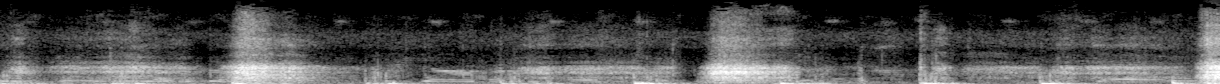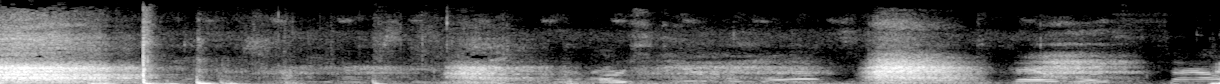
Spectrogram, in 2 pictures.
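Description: A person breathing close to the microphone while walking, a breath every second or two, with soft footsteps on a wooden boardwalk.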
